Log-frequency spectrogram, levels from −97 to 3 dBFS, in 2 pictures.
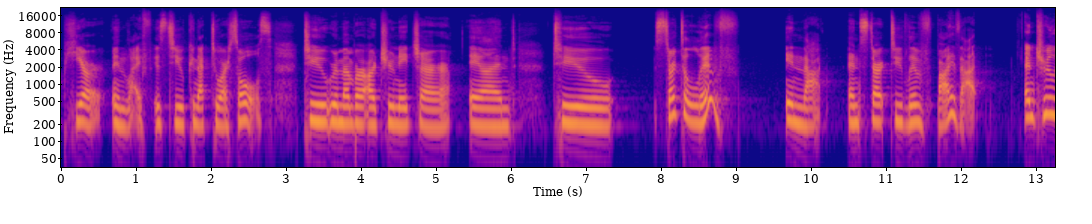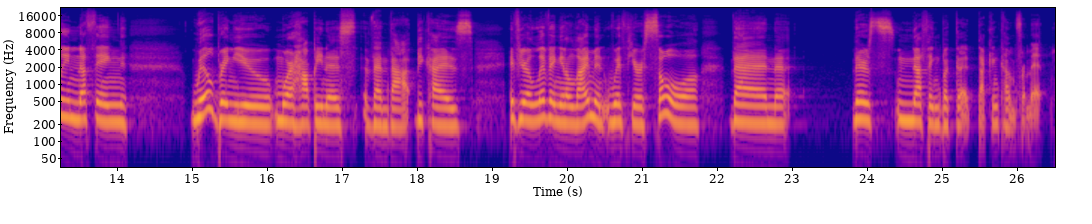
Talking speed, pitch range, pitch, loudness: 125 wpm, 195-230 Hz, 210 Hz, -26 LUFS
